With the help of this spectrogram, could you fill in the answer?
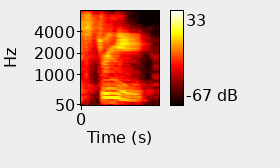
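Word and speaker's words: stringi: i saw that and this is how to pronounce it yeah stringy like they have a y and there's like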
